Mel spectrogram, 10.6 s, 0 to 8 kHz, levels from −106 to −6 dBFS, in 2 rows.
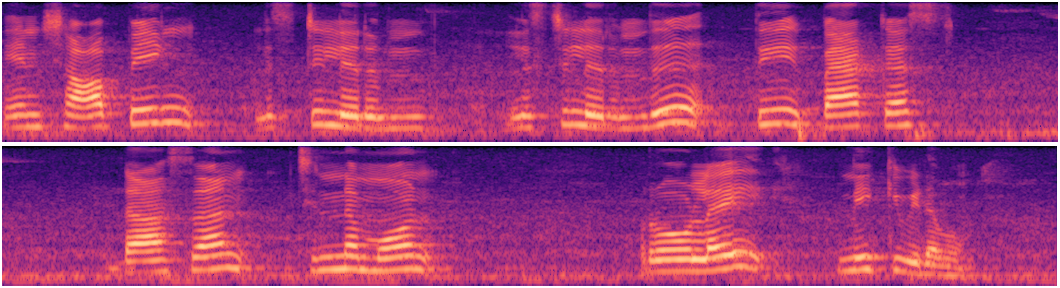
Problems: constant background noise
